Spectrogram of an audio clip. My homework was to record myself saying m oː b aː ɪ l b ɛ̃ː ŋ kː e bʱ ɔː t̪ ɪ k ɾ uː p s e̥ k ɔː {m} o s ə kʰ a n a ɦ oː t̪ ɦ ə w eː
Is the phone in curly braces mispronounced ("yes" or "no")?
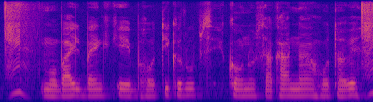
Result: yes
